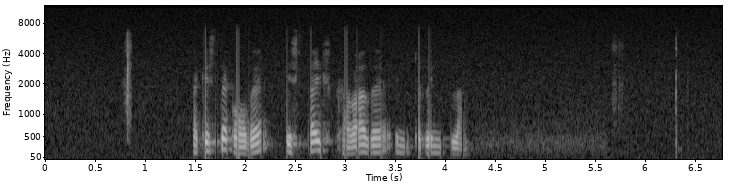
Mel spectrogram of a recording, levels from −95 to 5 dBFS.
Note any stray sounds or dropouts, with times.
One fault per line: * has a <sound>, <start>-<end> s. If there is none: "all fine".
all fine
